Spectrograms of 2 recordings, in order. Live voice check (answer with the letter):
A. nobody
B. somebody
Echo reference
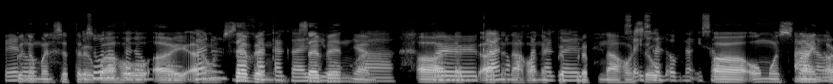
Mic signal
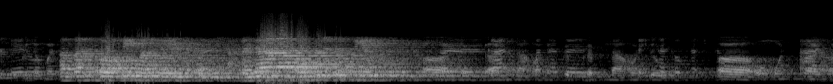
B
